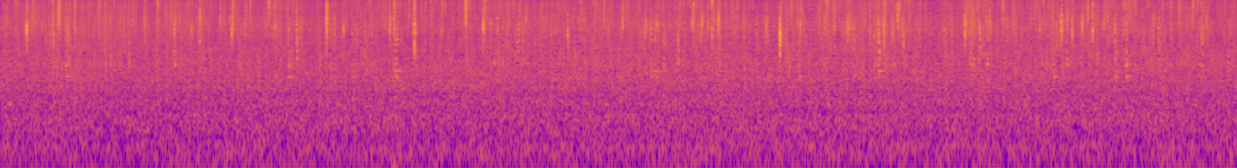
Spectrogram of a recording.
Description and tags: Rain which can be looped, this has been recorder with my Blue Yeti.
Loop, Bad, heavy, Rain, Thunder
